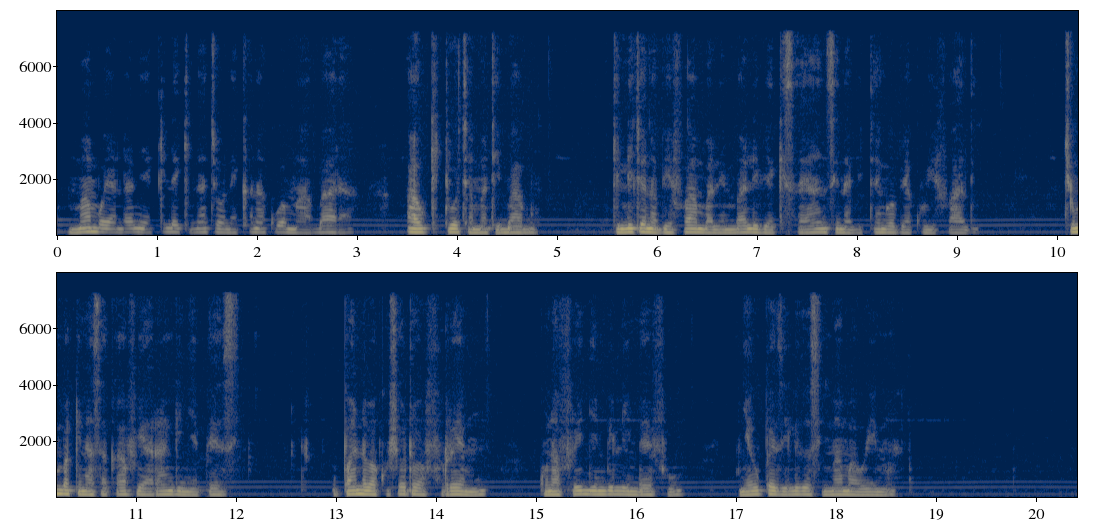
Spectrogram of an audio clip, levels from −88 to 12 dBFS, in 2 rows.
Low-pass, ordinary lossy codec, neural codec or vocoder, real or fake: 7.2 kHz; MP3, 64 kbps; none; real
